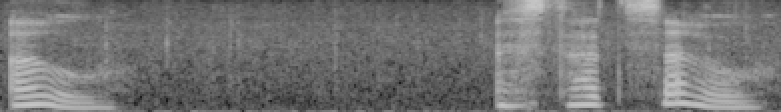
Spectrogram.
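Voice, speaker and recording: A woman playing a possessive, doting fox-spirit witch in an intimate ASMR roleplay, teasing in formal old-fashioned phrasing and often dropping into breathy whispers. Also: medium pitch, animated, extremely slow, mellow, full character voice, rough recording. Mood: teasing, delighted. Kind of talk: ASMR roleplay, intimate scripted monologue to the listener.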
